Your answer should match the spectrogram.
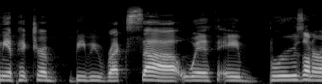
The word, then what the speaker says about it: Rexha: I think it's just Bibi Rexha. I think it's like a silent H.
